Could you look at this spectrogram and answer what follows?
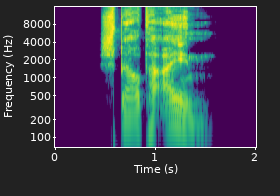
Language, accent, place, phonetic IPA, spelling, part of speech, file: German, Germany, Berlin, [ˌʃpɛʁtə ˈaɪ̯n], sperrte ein, verb, De-sperrte ein.ogg
- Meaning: inflection of einsperren: 1. first/third-person singular preterite 2. first/third-person singular subjunctive II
